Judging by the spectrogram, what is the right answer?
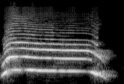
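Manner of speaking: loud, very high, put-on whoop let fly.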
